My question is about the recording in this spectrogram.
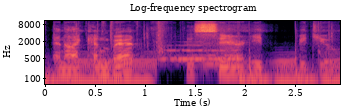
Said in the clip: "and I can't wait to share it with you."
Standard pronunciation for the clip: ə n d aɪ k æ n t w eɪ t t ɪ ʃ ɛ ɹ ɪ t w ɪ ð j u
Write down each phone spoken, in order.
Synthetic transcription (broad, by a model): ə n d aɪ k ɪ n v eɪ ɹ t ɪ s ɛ ɹ ɪ t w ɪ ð j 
